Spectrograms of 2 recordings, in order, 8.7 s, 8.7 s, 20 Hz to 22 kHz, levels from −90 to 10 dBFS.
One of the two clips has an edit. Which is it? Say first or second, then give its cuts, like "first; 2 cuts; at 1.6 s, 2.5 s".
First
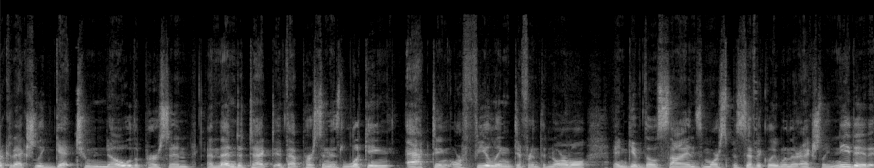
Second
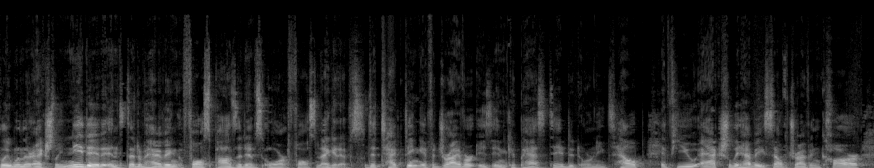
second; 2 cuts; at 3.7 s, 6.6 s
